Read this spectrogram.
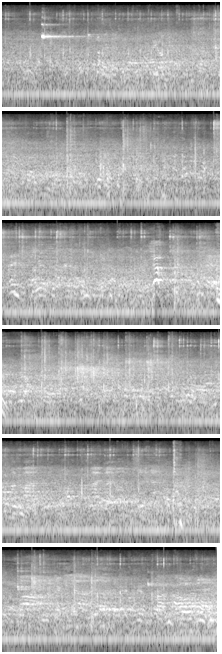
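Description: Table tennis balls click against paddles and a table in a large echoing hall.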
